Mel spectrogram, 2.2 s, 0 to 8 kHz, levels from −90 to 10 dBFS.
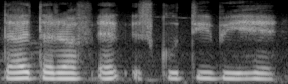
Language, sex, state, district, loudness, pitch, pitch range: Hindi, female, Arunachal Pradesh, Papum Pare, -17 LUFS, 210 Hz, 205-215 Hz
